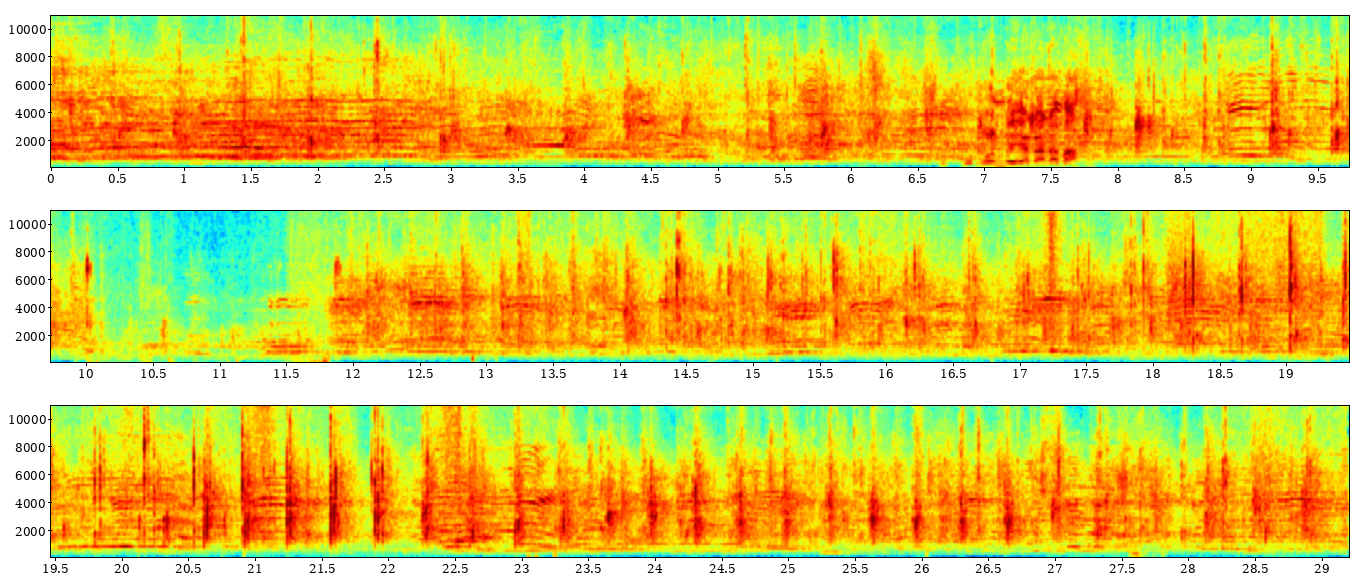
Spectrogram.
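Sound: audience clapping and shouting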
